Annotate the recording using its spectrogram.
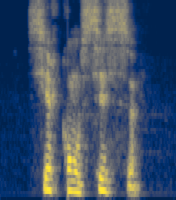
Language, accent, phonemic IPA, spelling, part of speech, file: French, Canada, /siʁ.kɔ̃.sis/, circoncisse, verb, LL-Q150 (fra)-circoncisse.wav
- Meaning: first-person singular imperfect subjunctive of circoncire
